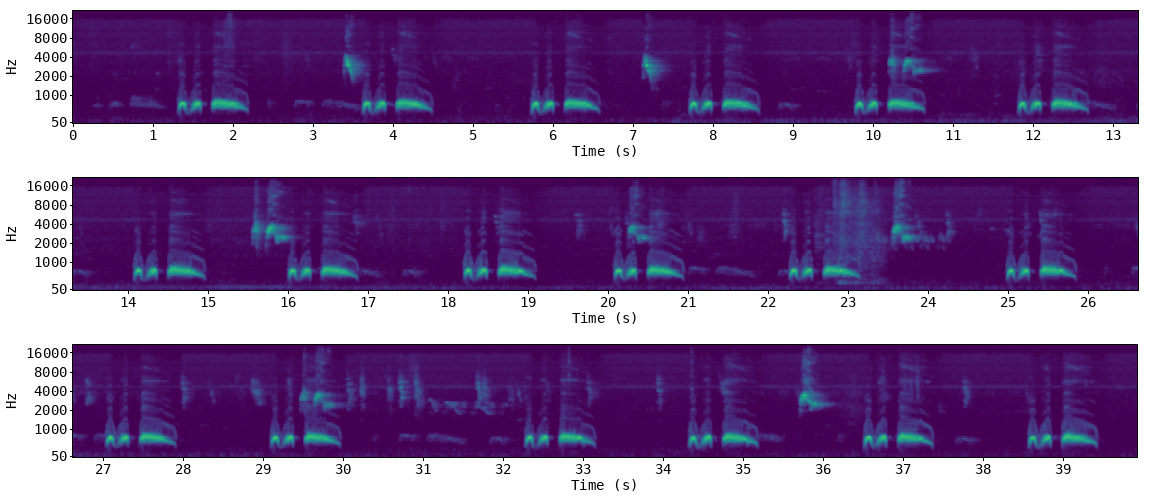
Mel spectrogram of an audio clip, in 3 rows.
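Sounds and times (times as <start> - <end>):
dove cooing: 0.0 - 4.6, 5.3 - 19.2, 20.0 - 28.1, 28.9 - 33.3, 34.2 - 39.6
high bird chirps: 9.8 - 10.8, 20.0 - 25.8.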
